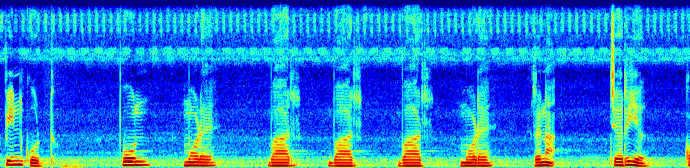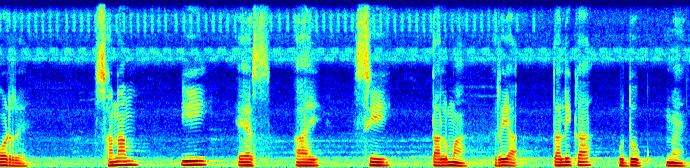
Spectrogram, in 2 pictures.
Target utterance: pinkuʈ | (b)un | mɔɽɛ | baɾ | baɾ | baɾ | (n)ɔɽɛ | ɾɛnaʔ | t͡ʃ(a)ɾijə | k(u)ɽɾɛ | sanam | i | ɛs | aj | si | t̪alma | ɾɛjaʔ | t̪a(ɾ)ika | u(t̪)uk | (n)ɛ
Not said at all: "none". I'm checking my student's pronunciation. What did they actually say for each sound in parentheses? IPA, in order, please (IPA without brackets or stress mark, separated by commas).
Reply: p, m, ə, ɔ, l, d̪, m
